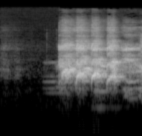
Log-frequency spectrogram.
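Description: A woman laughing in quick, high-pitched giggles that start about a second in.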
